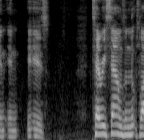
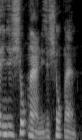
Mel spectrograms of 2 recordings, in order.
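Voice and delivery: ordinary talk, nothing marked

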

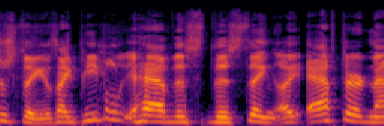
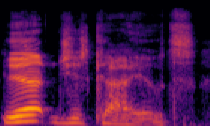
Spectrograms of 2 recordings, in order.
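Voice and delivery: put-on much lower, slow, softer old-timer drawl; weathered old camper; 6 semitones lower, 4 dB quieter, much slower than usual. Old-timer reassures the jumpy camper, low and slow. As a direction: shrug it off, slowly. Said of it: "people love to say that".

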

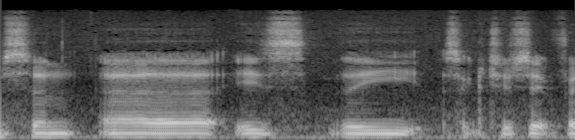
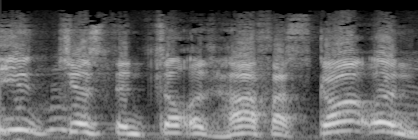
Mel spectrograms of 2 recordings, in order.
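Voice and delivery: a hint of a Scottish troll, higher and slow; mock angry Scot; 9 semitones higher, 3 dB louder than usual. Scottish tweeter scolding him, lightly mocked outrage. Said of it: "That's what I got on Twitter".

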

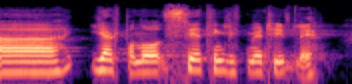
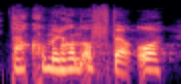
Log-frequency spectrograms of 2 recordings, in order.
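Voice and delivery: ordinary talk, nothing marked

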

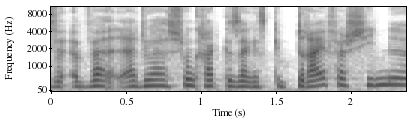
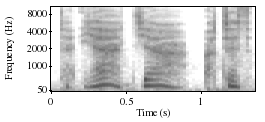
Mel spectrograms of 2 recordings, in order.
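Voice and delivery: whispering; 5 dB quieter than usual. Real, not acted. Awed reaction to scream dream.

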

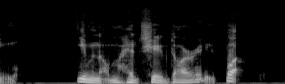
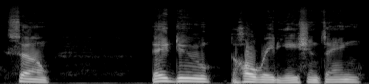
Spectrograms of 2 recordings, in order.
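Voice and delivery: usual speaking voice

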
